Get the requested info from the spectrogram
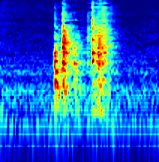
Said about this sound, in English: Let me get a fork.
